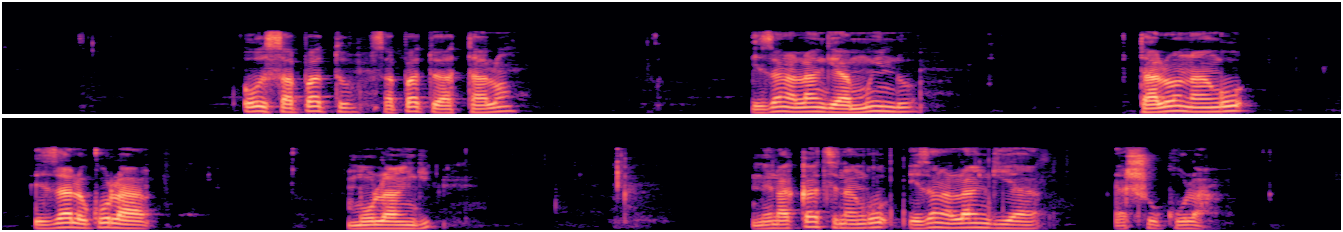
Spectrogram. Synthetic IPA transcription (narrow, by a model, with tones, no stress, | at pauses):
o˦jo˨sa˨pa˦to˨sa˨pa˦to˨ja˨ta˨lɔ̃˦ | e˨za˦na˨la˦ŋɡi˨ja˨mwi˦ndo˨ | ta˨lɔ̃˦na˨ja˨ŋɡo˦ | e˨za˦lo˨ko˦la˨ | mo˨la˨ŋɡi˦ | mɛ˨na˨ka˦ti˨na˨ja˨ŋɡo˦e˨za˦na˨la˦ŋɡi˨ja˨ | ja˨ʃo˨ko˨la˦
